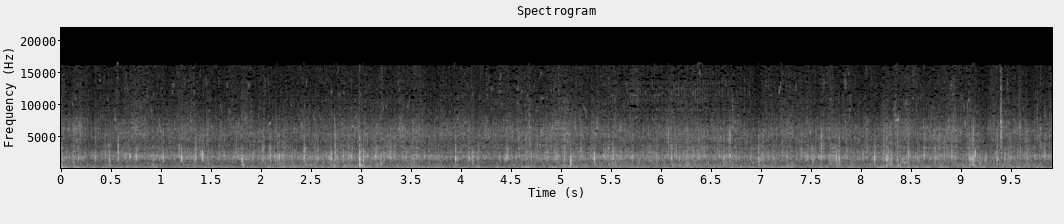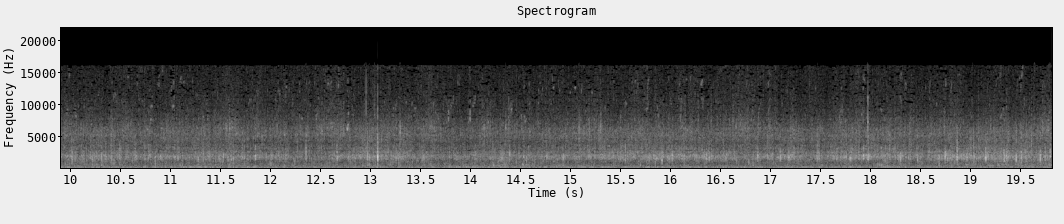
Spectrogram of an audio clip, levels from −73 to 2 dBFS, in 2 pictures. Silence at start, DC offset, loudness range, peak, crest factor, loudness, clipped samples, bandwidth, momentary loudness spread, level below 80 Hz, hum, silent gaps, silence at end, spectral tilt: 0 s; 0.1%; 2 LU; 0 dBFS; 26 dB; -24 LUFS; under 0.1%; 16.5 kHz; 4 LU; -44 dBFS; none; none; 0 s; -2 dB/octave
